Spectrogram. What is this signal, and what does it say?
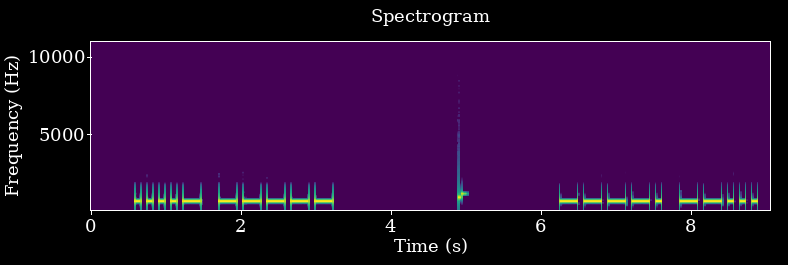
Morse code, heard as a keyed tone, about 15 wpm, 700 Hz. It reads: 40 97
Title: Numbers - 2-Digit 15wpm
